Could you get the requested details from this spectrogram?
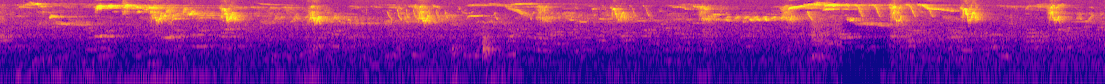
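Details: House sparrows chirping busily, with many overlapping short, bright chirps and twittering notes, a brief quiet gap near the end, and a faint murmur in the background.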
